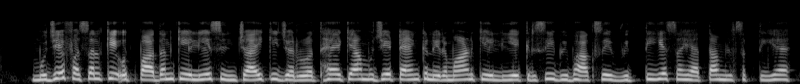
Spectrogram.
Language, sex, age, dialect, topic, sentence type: Hindi, female, 18-24, Garhwali, agriculture, question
